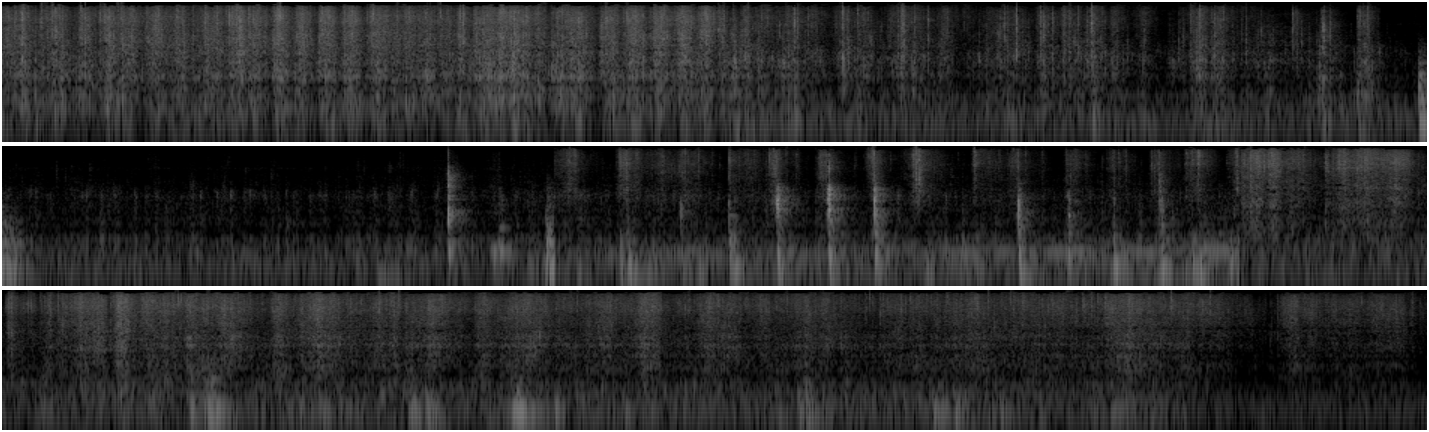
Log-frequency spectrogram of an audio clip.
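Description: A crinkling foil-lined snack bag as crumbled seasoned laver is shaken out of it into a glass bowl of rice. Then a wooden spoon stirs and scrapes the rice, tapping sharply against the glass bowl several times in the middle of the stretch, with softer knocks later.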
